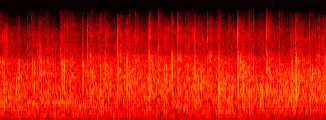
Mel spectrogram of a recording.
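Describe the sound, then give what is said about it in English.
A standing audience at a church service claps steadily, dense overlapping hand claps forming a continuous, even wash of applause with no voices standing out. “You can clap.”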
